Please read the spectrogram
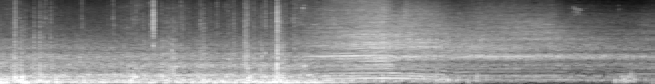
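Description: MGF roadster on the move: steady engine and road rumble, then about three seconds in an engine note that rises and falls in pitch before fading away toward the end.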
